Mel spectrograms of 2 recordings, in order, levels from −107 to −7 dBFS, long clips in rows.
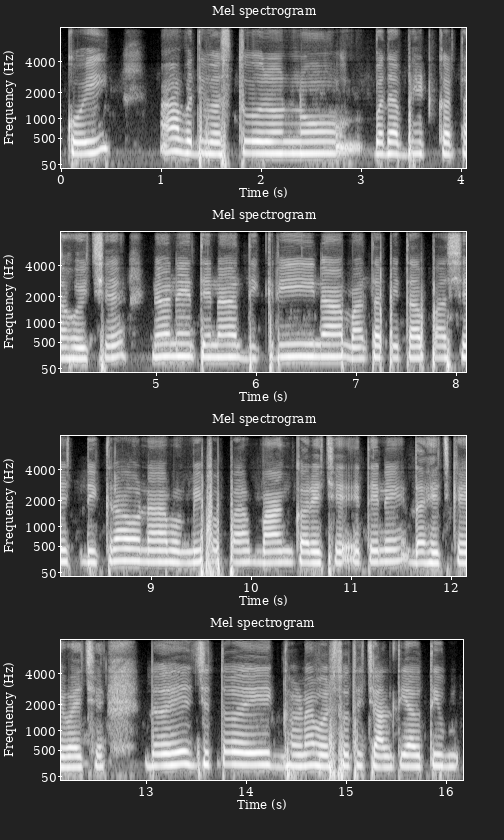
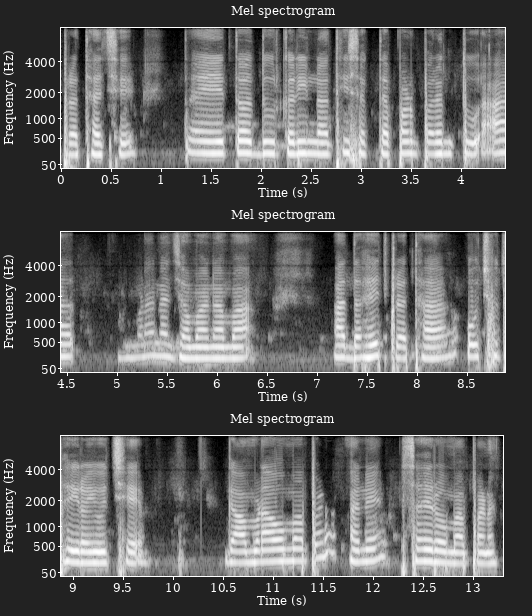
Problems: constant background noise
